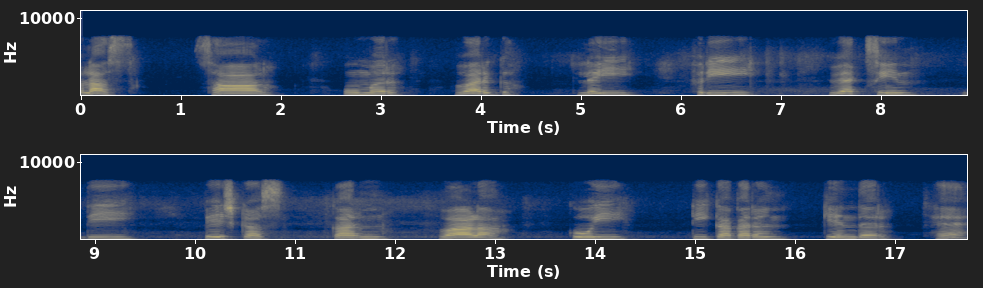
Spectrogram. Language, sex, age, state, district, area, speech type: Punjabi, female, 45-60, Punjab, Muktsar, urban, read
